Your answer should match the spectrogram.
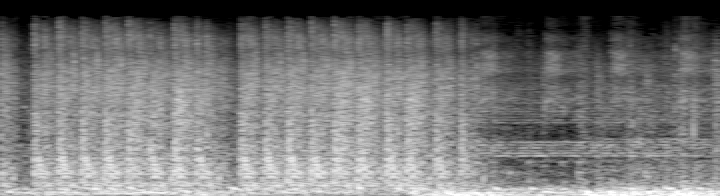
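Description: Rapid automatic gunfire from an action-film scene, mixed with the film's background music; the firing dies down about three seconds in.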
